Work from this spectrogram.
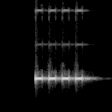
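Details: First Alert carbon monoxide detector tested after a battery change: shrill high-pitched alarm chirps rapidly for about a second, then fades; the sounder works normally.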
